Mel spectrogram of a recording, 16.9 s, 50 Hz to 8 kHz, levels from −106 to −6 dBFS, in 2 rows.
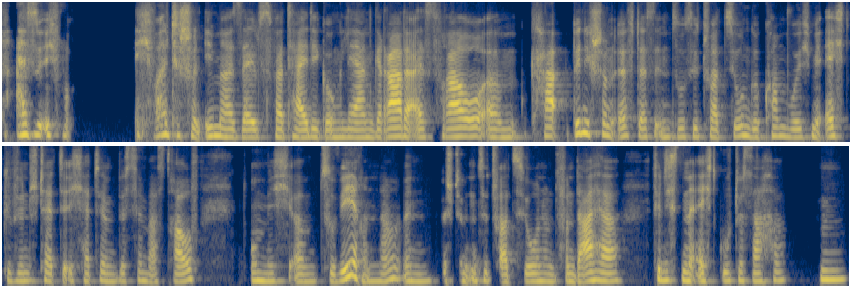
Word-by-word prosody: Also, 220 -1 +6
ich 210 +1 -2
w 200 - -7 0.6
ich - - -3
wollte 205 +2 +1
schon 190 -3 +1
immer 185 -3 +1
Selbstverteidigung 160 0 0
lernen. 160 -1 -1
Gerade 180 +3 +8
als 165 0 0
Frau, 180 +2 +5
ähm, 165 0 -3
ka 190 - +3
bin 235 +2 +4
ich 240 -2 +3
schon 225 -4 +1
öfters 175 -1 -3
in 170 +1 -6
so 175 - -6
Situationen 175 +2 -3
gekommen, 180 +3 -5
wo 165 - -5
ich 165 0 -5
mir 165 - -4
echt 180 +1 0
gewünscht 170 0 -6
hätte, 165 -2 -4
ich - - -7
hätte 165 +2 -5
'n 160 -1 -5
bisschen 165 +1 -6
was 155 +2 -8
drauf, 165 +6 -1 0.5
um 175 0 +1
mich, 165 0 -5
ähm 155 +1 -5
zu 160 -1 -3
wehren, 215 -5 +4
ne, 205 +7 -3
in 165 +1 -5
bestimmten 175 0 -5
Situationen. 165 -1 -2
Und 155 - -8
von 165 -1 -4
daher 170 +1 +4 0.3
finde 200 -3 +1
ich's 185 -1 -1
'ne 175 -3 +1
echt 165 0 -1
gute 175 +1 -4
Sache. 175 +2 -3 0.3
Mhm. 195 0 +1
170 Hz, 190 wpm, -26 LUFS, 165-185 Hz, 0.6 s, Gerade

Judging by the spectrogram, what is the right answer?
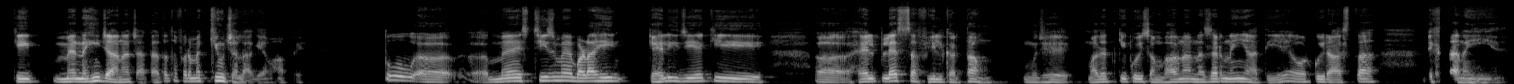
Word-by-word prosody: कि 135 -2 +7 0.3
मैं 130 +2 +3
नहीं 135 +6 +5
जाना 115 -4 +6
चाहता - - -6
था 150 - -7
तो 170 - -10
फिर 150 -2 -3
मैं 145 +1 0
क्यों 170 +1 +5
चला 90 - -1
गया 85 +2 -11
वहाँ 90 0 -16
पे। - - -24 0.8
तो 195 -4 0
अ - - -1 0.6
अ, - - -4
मैं 140 +7 +2
इस 155 0 -2
चीज़ 175 +1 +2
में 180 -1 +2
बड़ा 155 0 +5
ही 160 +1 +4 0.4
कह 125 +1 +4
लीजिए 150 0 +1
कि 130 -8 +1 0.5
अ, 110 -3 -2
हेल्पलेस 145 +4 +5
सा - - +1
फ़ील 125 -3 -2
करता 105 +6 -1
हूँ। 105 -6 -4 0.3
मुझे 105 0 -6 0.2
मदद 125 +3 -3
की 135 - -1
कोई 130 0 -1
संभावना 120 +2 -1
नज़र 125 +3 0
नहीं 135 0 +1
आती 100 -2 -6
है 145 +4 -5
और 125 -1 -4
कोई 125 - 0
रास्ता 105 +4 -1 0.6
दिखता - - +1
नहीं 85 -3 -5
है। 90 +3 -16
130 Hz, 185 wpm, -25 LUFS, 110-150 Hz, 0.8 s, कि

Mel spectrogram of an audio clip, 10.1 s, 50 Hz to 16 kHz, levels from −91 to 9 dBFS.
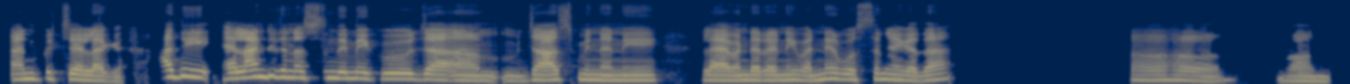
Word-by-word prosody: అనిపించేలాగా, 200 -8 0 0.4
అది 295 +2 +3 0.3
ఎలాంటిది 280 +3 +6
నచ్చుతుంది 255 -1 0
మీకు? 220 -1 -2 0.3
జా 195 -2 +5 0.2
ఆహ్, 170 -1 -1
హ్మ్, 160 -1 -7
జాస్మినని, 185 -1 +1 0.5
లావెండర‌ని 180 +1 +1
ఇవన్నీ 185 +6 -1
వస్తున్నాయి 195 0 -3
గదా! 175 +4 -1 1.5
ఓహో! 180 0 -5 0.8
బావుంది. 155 -2 -6
185 Hz, 90 wpm, -25 LUFS, 175-220 Hz, 1.5 s, ఎలాంటిది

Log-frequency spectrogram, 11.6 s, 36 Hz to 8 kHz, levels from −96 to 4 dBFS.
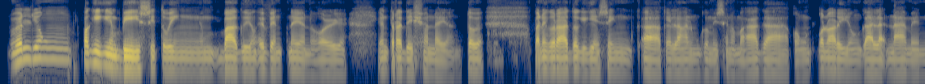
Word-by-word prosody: Well, 165 +6 +4
'yung 185 -2 -2 0.2
pagiging 135 -7 +6
busy 105 0 +7
tuwing, 95 -1 -3
bago 100 -1 +6
'yung 95 0 -5
event 95 -1 -2
na 100 0 -2
'yun 85 -3 -7
or 85 0 -5 0.4
'yung 95 0 -6
tradisyon 95 -2 -1
na 85 - -4
'yun, 75 -2 -11
'to 95 -1 0 0.7
panigurado 100 0 +3
gigising, 90 -1 -5 0.2
ah, 90 -2 +2
kailangan 90 -1 -5
gumising 85 -1 -9
nang 85 - -12
maaga, 90 -1 -4
kung 85 +2 -13
kunwari 95 -3 -1
'yung 85 0 -12
gala 90 0 0
namin 90 -2 -5
95 Hz, 145 wpm, -23 LUFS, 90-100 Hz, 0.7 s, busy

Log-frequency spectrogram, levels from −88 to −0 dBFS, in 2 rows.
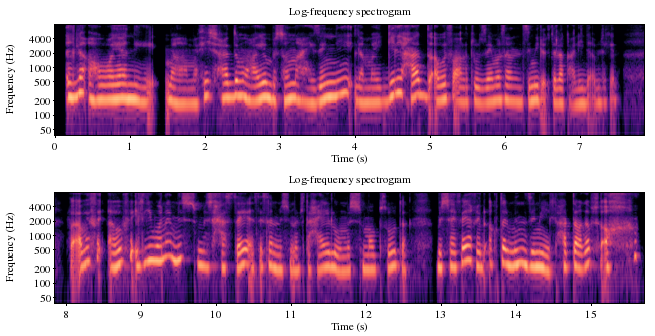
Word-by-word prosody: أ - - +3
لأ، 250 +3 +4
هوَ 215 0 +2
يعني 220 -2 +3
ما 185 -5 -2
ما 180 0 -5
فيش 255 +8 -4
حد 235 +2 +2
مُعين 235 -1 +3
بس 215 0 -4
هُم 230 +2 +3
عايزينّي 220 +9 +1
لمّا 190 -1 -3
ييجي 195 +7 -1
لي 300 +1 +3
حد 265 0 +1
أوافق 220 -1 -1
على 190 0 -4
طول. 195 0 -4
زي 190 +1 -2
مثلًا 205 -1 -3
زميلي 200 +1 0
اللي 220 +3 -5
قُلت - - -6
لَك 185 0 -4
عليه 180 0 -6
ده - - -8
قبل 185 -2 -11
كده. 195 +2 -14 0.5
فأوافق، 280 +5 0
أوافق 250 +5 +1
ليه 275 +6 +2
وأنا 310 +5 +3
مش 310 -4 0
مش 230 -3 -2
حاسّاه 215 +3 0
أساسًا 230 +2 -4
مش 200 -2 -3
مرتاحه 195 +1 -6
له، 215 -3 +1
مش 185 +2 -6
مبسوطة، 210 +4 -3 0.4
مش 215 0 -1
شايفاه 235 +7 +3
غير 225 -8 -3
أكتر 270 0 +2
من 245 +2 +3
زميل، 220 -4 +2
حتى 225 +1 +2
ما 215 - +3
جابش 255 +4 -2
أخ - - -3
220 Hz, 200 wpm, -23 LUFS, 195-245 Hz, 0.5 s, لأ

